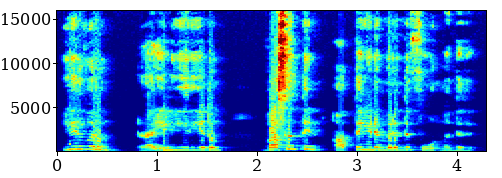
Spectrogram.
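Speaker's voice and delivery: ordinary delivery, nothing marked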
